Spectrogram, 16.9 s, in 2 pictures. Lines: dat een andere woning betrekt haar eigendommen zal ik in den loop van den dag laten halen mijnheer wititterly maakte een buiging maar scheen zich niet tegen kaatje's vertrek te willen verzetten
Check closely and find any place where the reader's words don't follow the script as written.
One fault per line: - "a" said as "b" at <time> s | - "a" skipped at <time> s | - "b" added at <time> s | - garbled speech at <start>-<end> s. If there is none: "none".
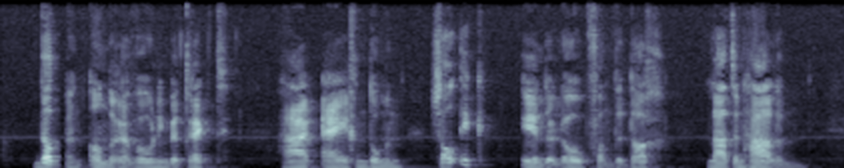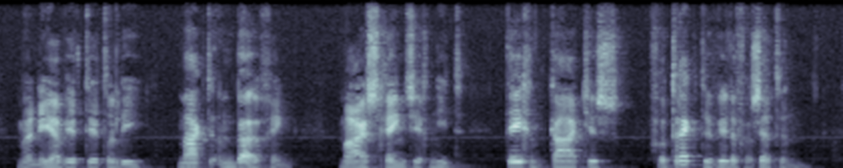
none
